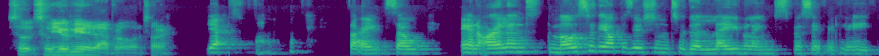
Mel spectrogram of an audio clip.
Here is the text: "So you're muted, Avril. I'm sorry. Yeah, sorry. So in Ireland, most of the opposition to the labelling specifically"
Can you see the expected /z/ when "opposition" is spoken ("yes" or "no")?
yes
